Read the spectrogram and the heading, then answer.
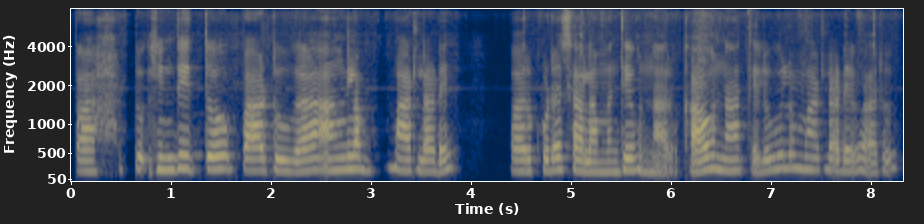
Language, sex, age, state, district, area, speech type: Telugu, female, 30-45, Telangana, Bhadradri Kothagudem, urban, spontaneous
